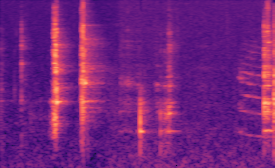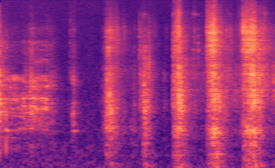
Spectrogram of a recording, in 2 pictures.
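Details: Stray cats waiting for food meow amid clattering pot and dish noises; a short rising-falling meow stands out among sharp metallic clinks and scrapes.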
